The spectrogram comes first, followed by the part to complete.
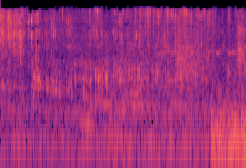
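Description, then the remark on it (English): Water pours steadily from a water cooler in a church basement into a cup, a continuous trickle that swells slightly louder near the end as the cup fills. “Right next to it is a water cooler that everybody uses instead.”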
